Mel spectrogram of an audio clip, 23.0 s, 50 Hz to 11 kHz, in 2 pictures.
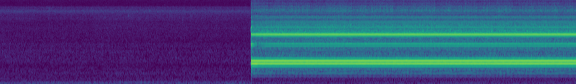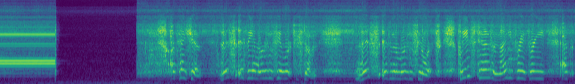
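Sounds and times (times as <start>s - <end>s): loud steady dual tone: 5.0s - 12.7s, 14.3s - 23.0s.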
